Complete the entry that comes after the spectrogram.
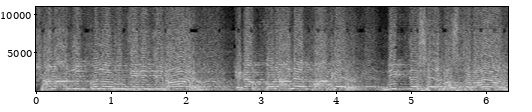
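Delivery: high, ringing sermon cry; preaching at full force. Acted. Preacher telling the gathering the mahfil's purpose, in full preaching voice. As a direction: lift the crowd with the Quran's command.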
